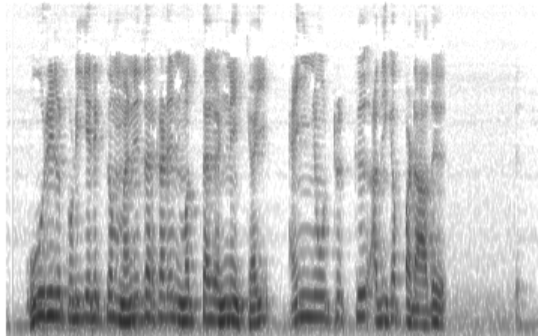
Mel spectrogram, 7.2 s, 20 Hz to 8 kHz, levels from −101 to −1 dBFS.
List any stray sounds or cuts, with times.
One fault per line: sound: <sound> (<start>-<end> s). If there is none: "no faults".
no faults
